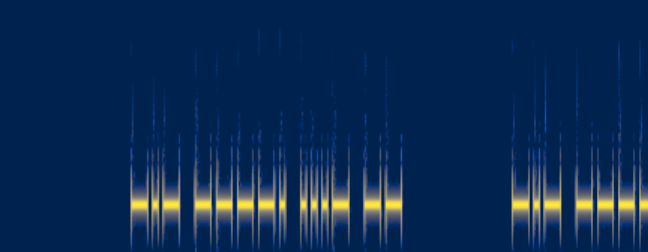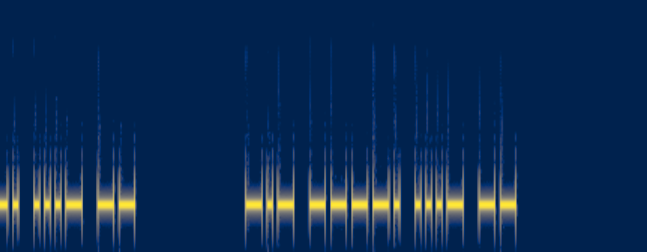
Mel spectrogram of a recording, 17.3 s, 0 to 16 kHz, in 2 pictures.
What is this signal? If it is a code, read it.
Morse code, heard as a keyed tone, about 17 wpm, 700 Hz. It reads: K9VM K9VM K9VM
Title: USA Call Signs - 4 Characters - Repeated 3x - 17wpm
